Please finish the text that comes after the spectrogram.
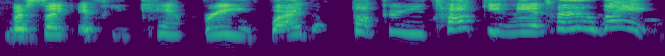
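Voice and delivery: rising, exasperated rant on the why. Real, not acted.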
